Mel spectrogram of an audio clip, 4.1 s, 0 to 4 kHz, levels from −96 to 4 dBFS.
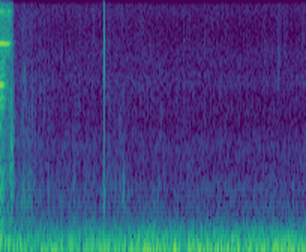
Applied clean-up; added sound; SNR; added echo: neural diffusion model UNIVERSE++.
